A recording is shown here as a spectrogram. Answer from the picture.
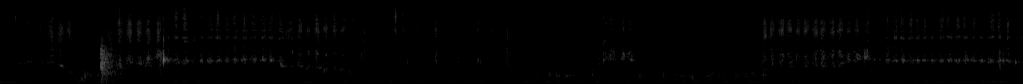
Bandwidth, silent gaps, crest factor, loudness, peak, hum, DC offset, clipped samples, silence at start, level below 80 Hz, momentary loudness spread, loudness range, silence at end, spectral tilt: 16 kHz; none; 28 dB; -54 LUFS; -30 dBFS; none; under 0.1%; under 0.1%; 0 s; -88 dBFS; 14 LU; 8 LU; 0 s; 0 dB/octave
